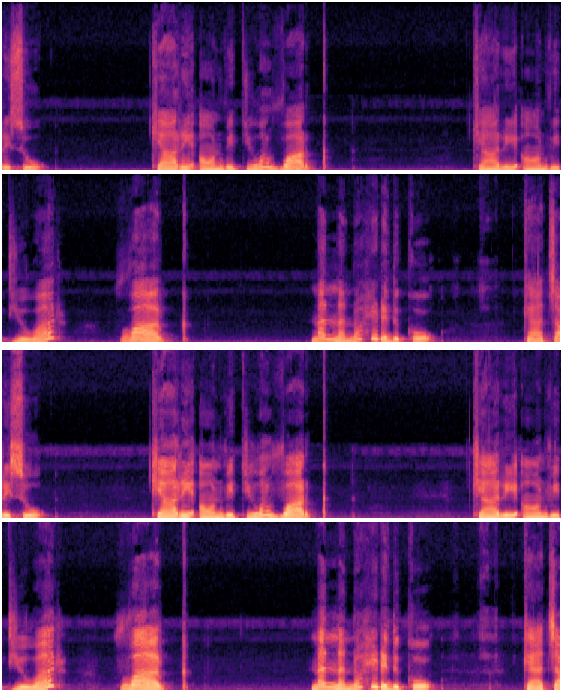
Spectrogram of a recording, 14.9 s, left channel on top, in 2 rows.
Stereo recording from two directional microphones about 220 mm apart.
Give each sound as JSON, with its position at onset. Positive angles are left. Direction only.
{"t": 0.0, "sound": "speech", "side_deg": -25}
{"t": 1.9, "sound": "speech", "side_deg": -25}
{"t": 6.2, "sound": "speech", "side_deg": -25}
{"t": 11.5, "sound": "speech", "side_deg": -20}
{"t": 14.3, "sound": "speech", "side_deg": -25}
